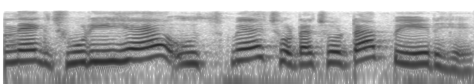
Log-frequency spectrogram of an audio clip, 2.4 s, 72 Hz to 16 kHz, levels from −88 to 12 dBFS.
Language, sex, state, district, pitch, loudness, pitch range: Hindi, female, Uttar Pradesh, Etah, 290 Hz, -12 LUFS, 270-320 Hz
